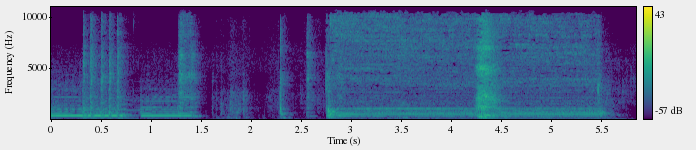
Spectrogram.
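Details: 2022 Kawasaki Z900 in for a no-start with suspected damaged ECU: after ignition key cycled, short even electric whir for a few seconds then stops; fuel pump primes normally.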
